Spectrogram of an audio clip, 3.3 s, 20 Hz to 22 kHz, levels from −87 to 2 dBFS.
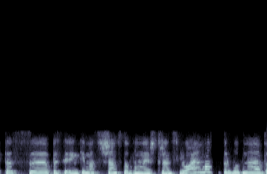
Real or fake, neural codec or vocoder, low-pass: fake; vocoder, 44.1 kHz, 128 mel bands every 256 samples, BigVGAN v2; 5.4 kHz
